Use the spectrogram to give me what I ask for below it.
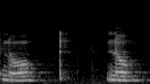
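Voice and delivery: low, quiet no, spaced out; soft, low retold refusal; firm refusal. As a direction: refuse quietly, one word at a time. Retells her firm refusal.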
